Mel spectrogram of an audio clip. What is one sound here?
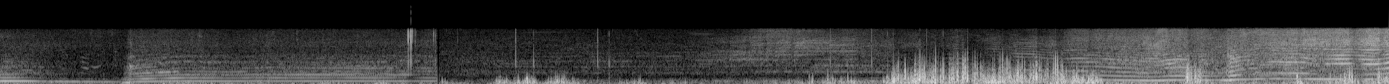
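A rally car engine revs hard and shifts gears as the car approaches, growing louder.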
